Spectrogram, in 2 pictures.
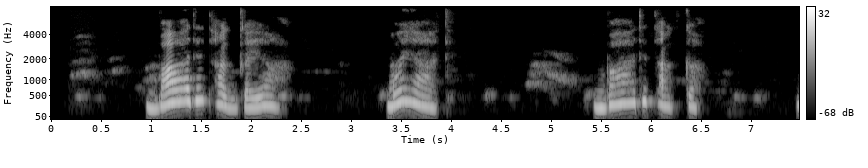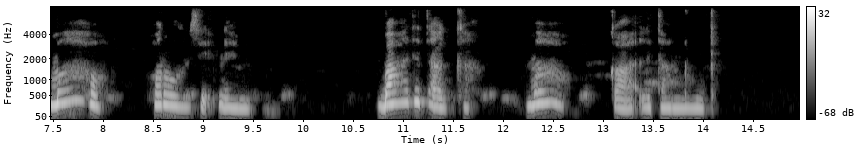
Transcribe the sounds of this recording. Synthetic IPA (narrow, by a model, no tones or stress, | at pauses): baːd̪ɪt̪ʼɐɡːɐjaː | mɐjaːt̪ɛ̥ | baːd̪ɪt̪ʼɐɡːɐ | maːhɔ | hɔɾoːnsɪʔneːmːɔ | baːd̪ɪt̪ʼɐɡːɐmaːhɔ | kʼaːʔɪt̪ɐnːɔŋkɛ̥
